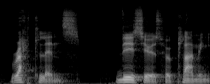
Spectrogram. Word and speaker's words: ratlines: These horizontal lines between the shrouds that connects them and forms a ladder are called the ratlines, though it's pronounced ratlins.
